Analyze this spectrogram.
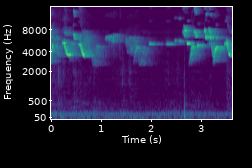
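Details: Short, loud saffron finch phrase, with sweeping falling chirps, a held high whistle, then a fresh flurry of bright notes. Sung by a bird placed in front of another saffron finch, over a soft constant hum.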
